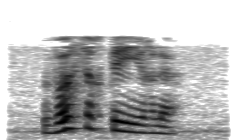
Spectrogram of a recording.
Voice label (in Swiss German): "wassertierle", alsace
